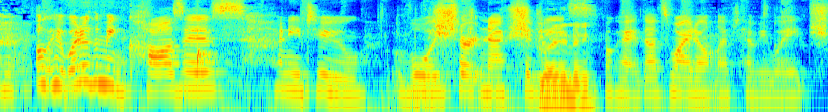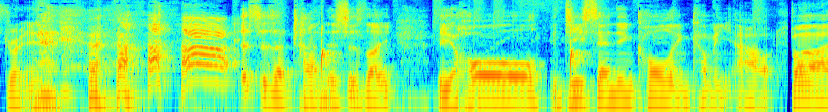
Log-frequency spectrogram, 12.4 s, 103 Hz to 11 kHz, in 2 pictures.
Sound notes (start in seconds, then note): 6.4 people laughing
